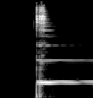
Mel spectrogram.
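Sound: glasses clinking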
